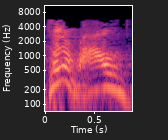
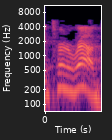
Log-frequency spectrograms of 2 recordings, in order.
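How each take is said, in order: First: Loud Austrian-accented action hero; put-on Austrian accent, forceful; Arnold Schwarzenegger. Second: Said in the usual way. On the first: Shown as a demonstration. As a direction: bark it with a heavy Austrian accent. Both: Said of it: "like Arnold Schwarzenegger would say".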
